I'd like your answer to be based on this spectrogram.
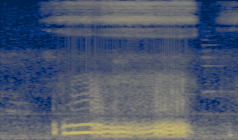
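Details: Pet dog Oreo snoring while asleep: a single drawn-out, buzzing, slightly whistling breath; snore.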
